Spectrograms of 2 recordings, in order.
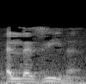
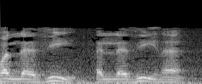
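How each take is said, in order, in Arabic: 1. الحرف صوت الزاي المهتز. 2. الحرف صوت الثاء، واللسان بين الأسنان. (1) "فيقول الذين، فهذا يضل حرف بحرف، فالذال حرف والزاي حرف" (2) "اعتني بإخراج لسان في الذال"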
